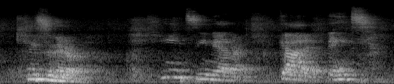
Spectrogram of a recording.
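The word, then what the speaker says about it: quinceañera: That's pronounced quinceanera.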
